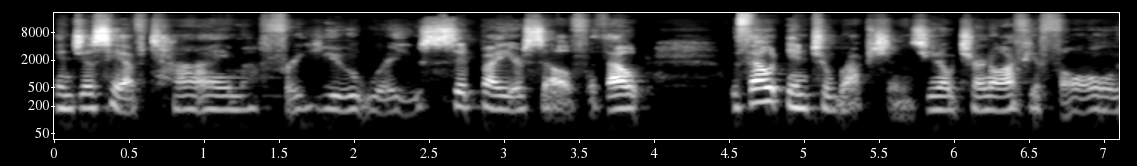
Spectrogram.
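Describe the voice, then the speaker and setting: A woman with a fairly low pitch, a dark, mellow tone and a somewhat breathy voice speaks at a fairly slow pace with ordinary pitch variation, on a very clean recording with a silent background. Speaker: Reiki master and author. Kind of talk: interview.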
